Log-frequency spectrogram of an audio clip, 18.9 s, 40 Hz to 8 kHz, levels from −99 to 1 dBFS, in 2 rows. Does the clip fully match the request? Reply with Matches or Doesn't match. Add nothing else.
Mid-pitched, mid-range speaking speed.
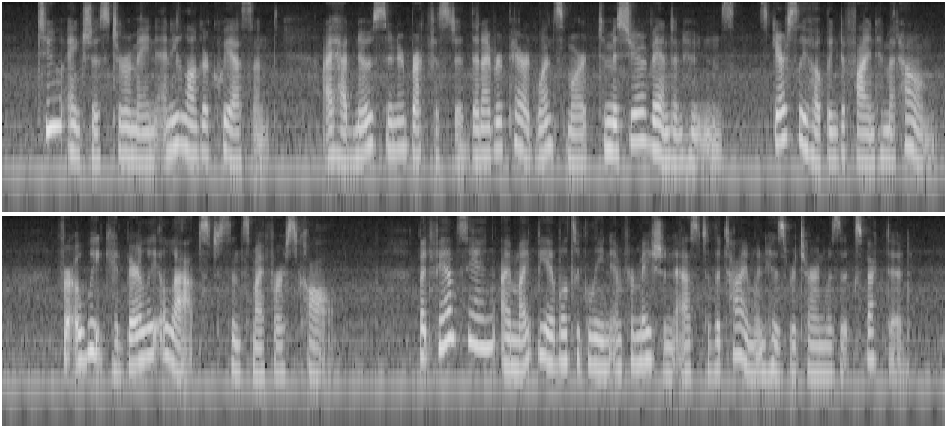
Matches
